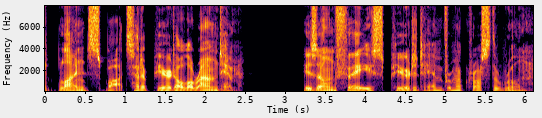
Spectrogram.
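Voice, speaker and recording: Casting: male audiobook narrator, low register, highly animated dramatic read, dry studio-close sound. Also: no room sound.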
